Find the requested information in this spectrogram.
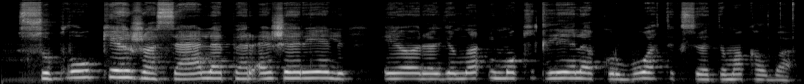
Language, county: Lithuanian, Panevėžys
